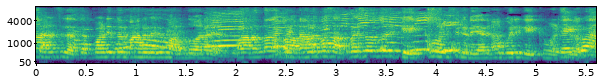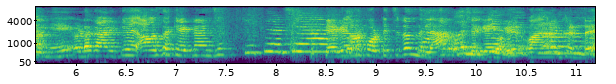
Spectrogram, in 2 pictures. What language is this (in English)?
English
